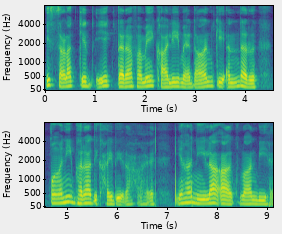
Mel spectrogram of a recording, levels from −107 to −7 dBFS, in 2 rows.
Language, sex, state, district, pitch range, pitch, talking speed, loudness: Hindi, male, Uttar Pradesh, Hamirpur, 130-160 Hz, 140 Hz, 140 wpm, -18 LUFS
